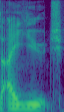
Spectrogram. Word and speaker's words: Audj: But this girl's name is Ayuj. It's spelled Audj.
